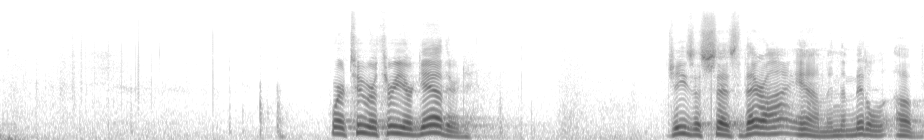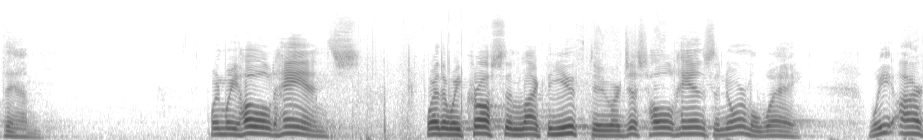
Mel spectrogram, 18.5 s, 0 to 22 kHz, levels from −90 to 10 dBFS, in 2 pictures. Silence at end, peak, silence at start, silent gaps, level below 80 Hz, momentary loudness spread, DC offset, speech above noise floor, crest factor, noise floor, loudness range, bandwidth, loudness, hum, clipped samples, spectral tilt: 0 s; -12 dBFS; 0.05 s; none; -66 dBFS; 12 LU; under 0.1%; 44 dB; 18 dB; -72 dBFS; 8 LU; 11.5 kHz; -29 LUFS; none; under 0.1%; -8 dB/octave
